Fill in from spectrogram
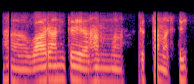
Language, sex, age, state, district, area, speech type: Sanskrit, male, 18-30, Karnataka, Shimoga, rural, conversation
